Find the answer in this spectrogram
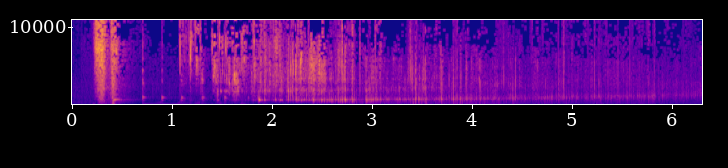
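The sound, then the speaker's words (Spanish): A drink is poured into a glass in a home living room in San Juan, Argentina, starting with a few clinks and splashes, then a steady gurgling stream that slowly softens as the glass fills. “Permítanme servirme un trago.”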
